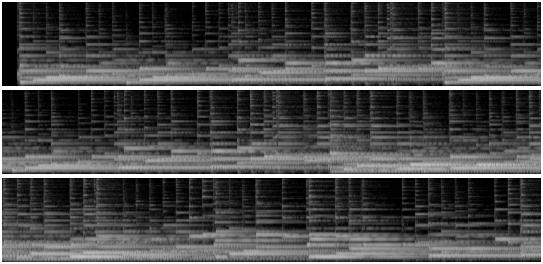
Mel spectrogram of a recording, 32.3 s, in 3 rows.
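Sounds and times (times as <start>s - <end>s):
harp: 0.3s - 32.3s.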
